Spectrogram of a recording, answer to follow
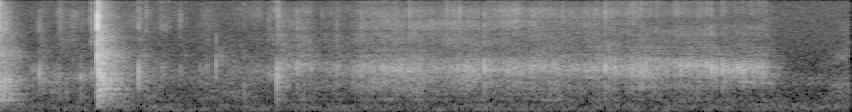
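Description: Sewing thread being drawn through a punched hole in folded paper: a sharp tap about half a second in, then one long, even rasp of the thread sliding through the paper for about two and a half seconds.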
